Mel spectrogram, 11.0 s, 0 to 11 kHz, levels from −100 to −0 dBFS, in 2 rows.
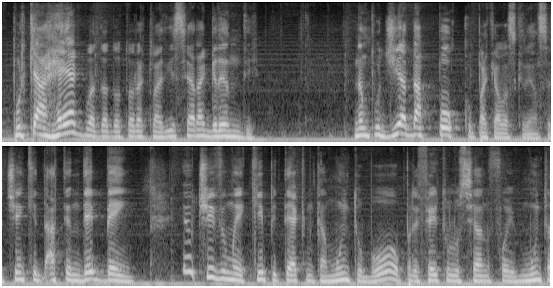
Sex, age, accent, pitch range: male, 50-69, Brazilian, 125-160 Hz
